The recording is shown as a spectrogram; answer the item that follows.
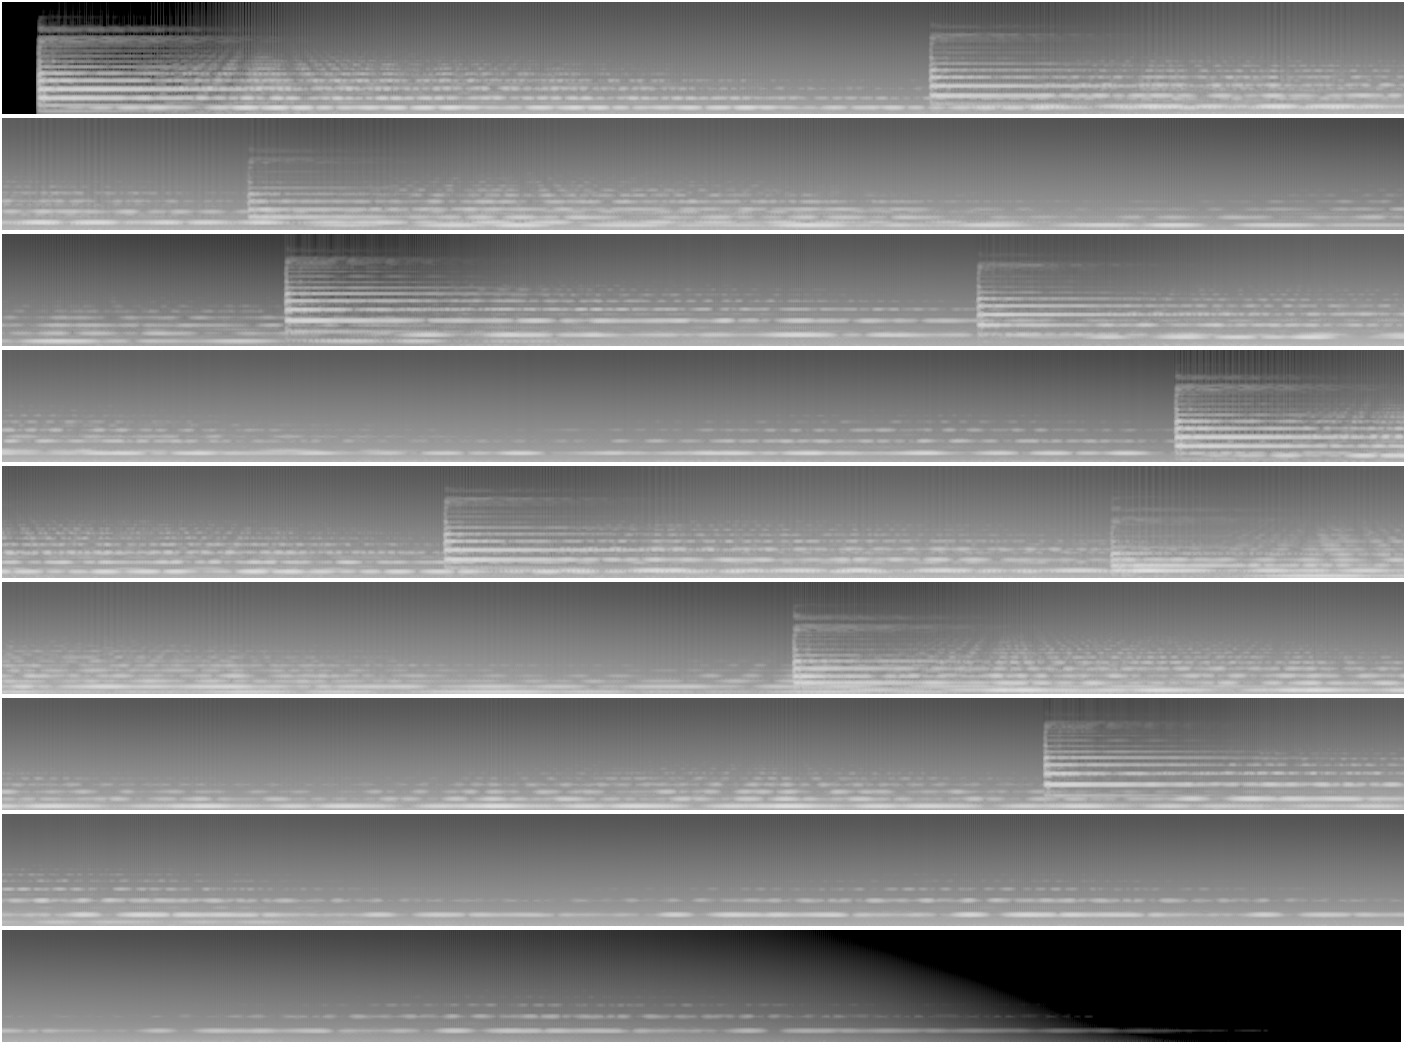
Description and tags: late bells
Hopefully these bells will protect us during the night.
Made with Grain Science app, edited with WavePad.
